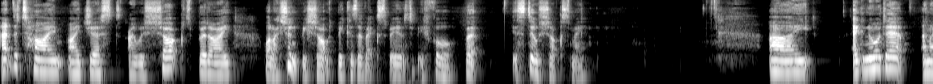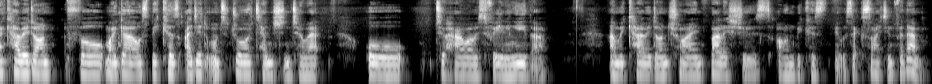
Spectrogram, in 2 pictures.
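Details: Adult woman who stammers, speaking on stammering awareness day about her past experiences as a stammerer; stammering.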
